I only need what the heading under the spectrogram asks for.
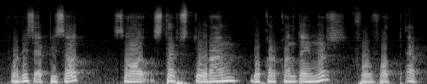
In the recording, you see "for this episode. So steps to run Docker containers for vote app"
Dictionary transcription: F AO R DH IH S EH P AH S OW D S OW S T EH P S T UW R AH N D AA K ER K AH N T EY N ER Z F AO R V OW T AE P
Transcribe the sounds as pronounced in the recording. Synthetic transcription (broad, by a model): F AO R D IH S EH P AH S OW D S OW S T EH P S T UW R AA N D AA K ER K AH N T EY N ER S F AO R F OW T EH P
